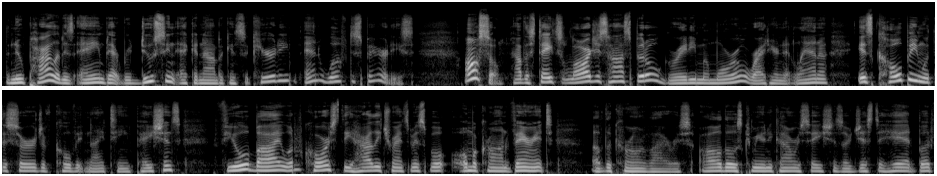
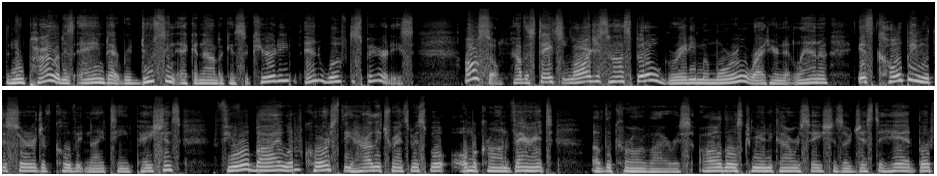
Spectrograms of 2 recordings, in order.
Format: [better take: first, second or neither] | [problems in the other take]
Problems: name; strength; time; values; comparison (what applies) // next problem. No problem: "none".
first | distortion; heavy; 7 dB below the speech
